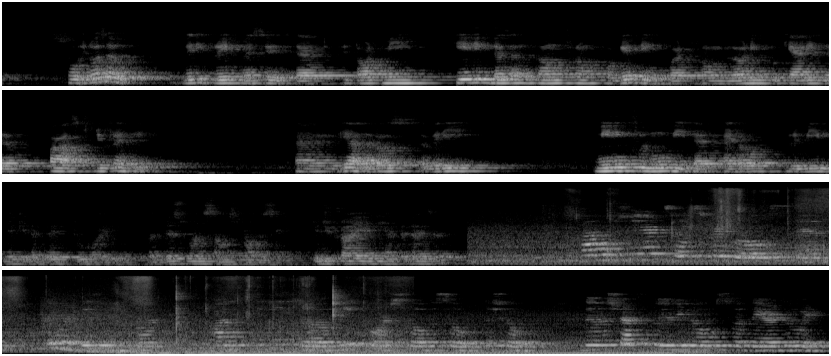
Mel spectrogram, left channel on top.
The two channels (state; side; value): different; both; correlation 0.00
